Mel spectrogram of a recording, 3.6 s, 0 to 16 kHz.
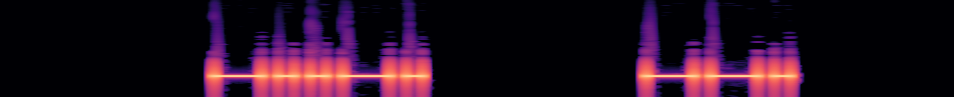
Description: Morse code, heard as a keyed tone, about 20 wpm, spaced as for 8 wpm, 700 Hz. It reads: /G
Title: 177 Lesson 29d - Slash - Two Characters 20wpm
